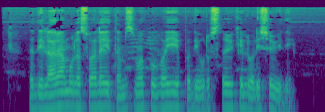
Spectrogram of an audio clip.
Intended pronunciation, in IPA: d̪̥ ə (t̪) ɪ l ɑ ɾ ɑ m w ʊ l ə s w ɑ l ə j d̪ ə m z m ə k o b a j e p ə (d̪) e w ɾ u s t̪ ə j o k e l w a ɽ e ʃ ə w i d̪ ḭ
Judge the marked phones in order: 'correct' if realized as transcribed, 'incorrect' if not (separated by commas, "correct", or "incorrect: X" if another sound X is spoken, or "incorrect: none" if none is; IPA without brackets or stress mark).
incorrect: d̪, correct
